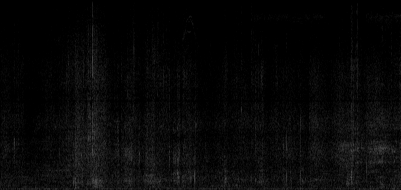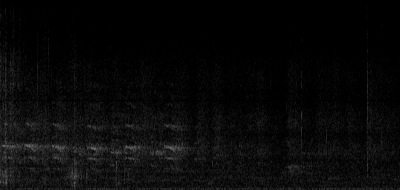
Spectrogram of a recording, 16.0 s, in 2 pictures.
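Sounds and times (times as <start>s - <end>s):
bird chirping: 6.7s - 15.6s.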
